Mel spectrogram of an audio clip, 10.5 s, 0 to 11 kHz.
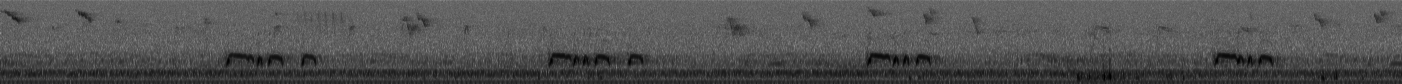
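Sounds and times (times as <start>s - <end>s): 
constant low hum: 0.0s - 10.5s
zebra dove trilled coo phrases: 0.0s - 10.5s.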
